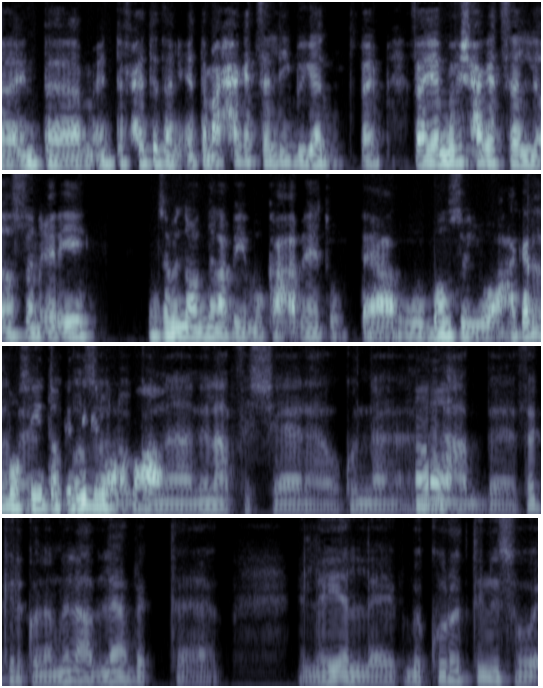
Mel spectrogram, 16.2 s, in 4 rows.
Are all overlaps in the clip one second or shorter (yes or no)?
no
